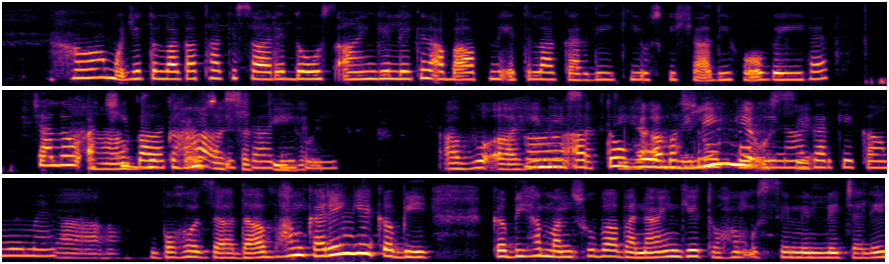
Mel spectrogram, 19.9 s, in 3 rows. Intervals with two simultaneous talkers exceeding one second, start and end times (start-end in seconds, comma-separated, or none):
7.2-8.9, 10.6-12.7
